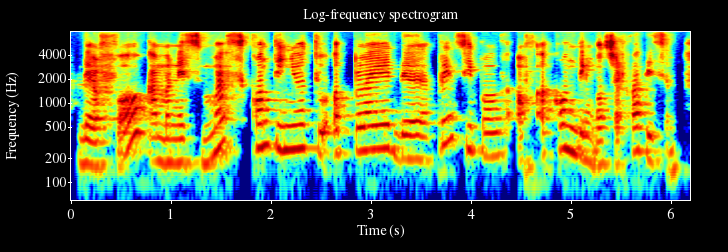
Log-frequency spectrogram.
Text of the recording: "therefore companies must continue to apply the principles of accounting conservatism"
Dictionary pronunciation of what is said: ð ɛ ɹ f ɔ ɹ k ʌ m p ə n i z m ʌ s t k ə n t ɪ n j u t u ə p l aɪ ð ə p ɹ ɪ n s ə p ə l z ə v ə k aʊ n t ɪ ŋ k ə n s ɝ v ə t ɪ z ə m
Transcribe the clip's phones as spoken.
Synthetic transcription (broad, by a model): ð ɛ ɹ f ɔ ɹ k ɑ m ə n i s m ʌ s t k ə n t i n j u t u ə p l aɪ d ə p ɹ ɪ n s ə p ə l s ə f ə k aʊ n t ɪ ŋ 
